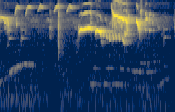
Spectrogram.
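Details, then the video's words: Orange-headed thrush singing in an aviary: soft, thin, high notes, then a loud sweet whistle leading into a rising, twisting flourish and a final sharp burst. "ANIS MERAH GACOR"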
